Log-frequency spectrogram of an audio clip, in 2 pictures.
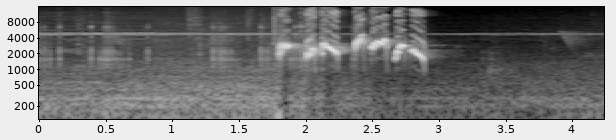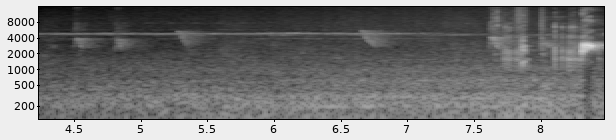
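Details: Red-whiskered bulbul singing competition-style to train other birds: one rapid phrase of five or six bright, slurred whistled notes, then near silence with faint distant chirps before the next phrase begins.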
